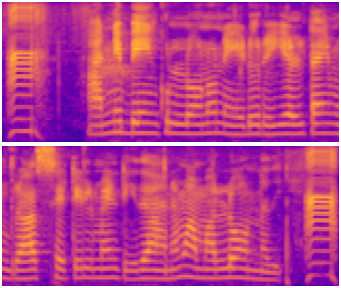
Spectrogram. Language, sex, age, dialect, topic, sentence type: Telugu, female, 51-55, Telangana, banking, statement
